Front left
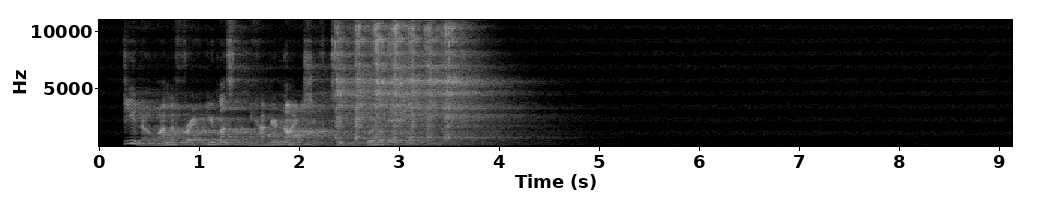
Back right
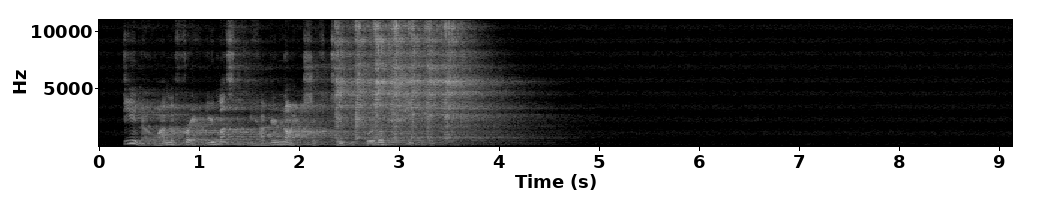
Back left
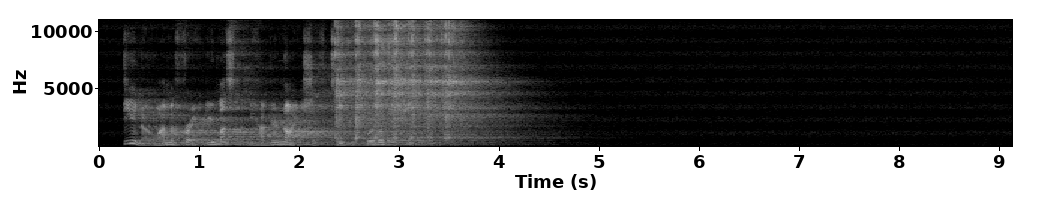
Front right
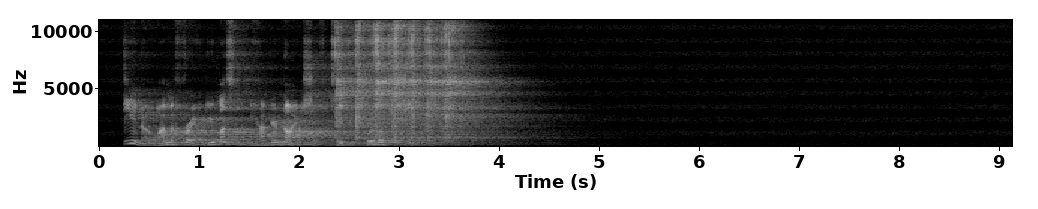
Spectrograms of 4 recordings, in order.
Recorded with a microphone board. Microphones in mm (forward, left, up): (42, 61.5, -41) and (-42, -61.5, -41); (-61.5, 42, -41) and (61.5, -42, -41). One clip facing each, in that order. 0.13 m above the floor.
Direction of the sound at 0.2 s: 135° right.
